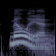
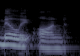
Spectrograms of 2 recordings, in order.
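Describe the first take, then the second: First: The second syllable has a weak schwa vowel. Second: The second syllable has a full, clear vowel. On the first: The speaker calls it right. "You have to fill the gap between a vowel sound and a consonant sound" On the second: The speaker calls it wrong. "not million"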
